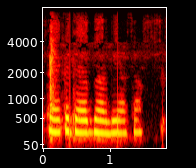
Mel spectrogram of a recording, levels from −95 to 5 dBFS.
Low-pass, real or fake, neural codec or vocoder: 7.2 kHz; real; none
